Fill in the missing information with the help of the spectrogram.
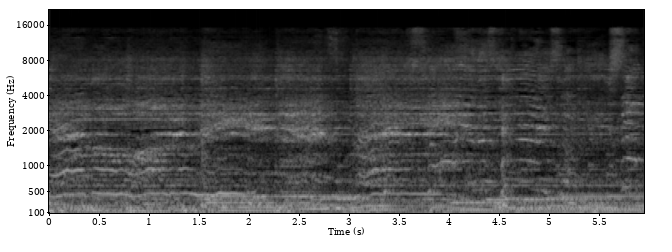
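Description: Gospel worship music: a group of voices singing together over held instrumental backing.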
